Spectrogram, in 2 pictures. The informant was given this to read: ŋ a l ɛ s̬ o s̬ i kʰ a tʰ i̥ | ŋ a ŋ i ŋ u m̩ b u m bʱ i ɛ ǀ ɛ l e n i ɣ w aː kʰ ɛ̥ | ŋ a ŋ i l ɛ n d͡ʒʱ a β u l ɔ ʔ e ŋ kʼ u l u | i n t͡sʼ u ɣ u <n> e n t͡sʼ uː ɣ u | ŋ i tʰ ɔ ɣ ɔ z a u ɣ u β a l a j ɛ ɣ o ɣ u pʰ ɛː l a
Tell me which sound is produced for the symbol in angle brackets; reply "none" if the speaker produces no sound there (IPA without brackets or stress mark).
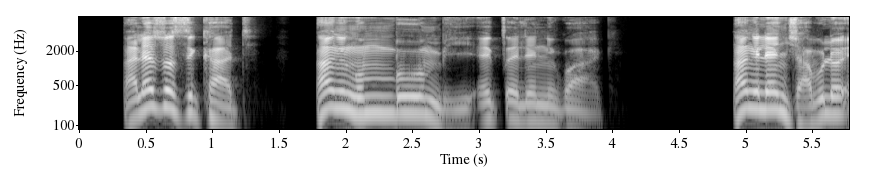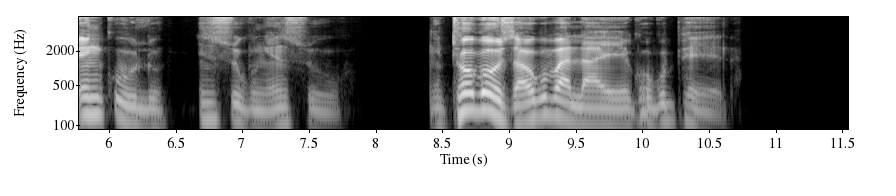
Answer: ŋ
